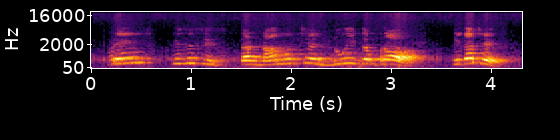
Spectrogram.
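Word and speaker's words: de Broglie: 1924 একজন young French physicist, তার নাম হচ্ছে লুই দ্য ব্রয়, ঠিক আছে? লুই দ্য ব্রয় হচ্ছে গিয়ে ফ্রেঞ্চ ফিজিসিস্ট, যেটাকে আমরা আমাদের ইংলিশ প্রোনাউন্সিয়েশনে লুই ডি ব্রগলি বলি।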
